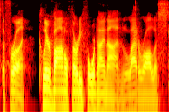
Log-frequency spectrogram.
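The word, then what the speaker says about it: Lateralus: kiss unplugged $44.99 tool lateralis Paul pronounces it a little bit differently he says latter Alis I have Paul uh Doug I think Doug says it like I do lateralis but how does Paul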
